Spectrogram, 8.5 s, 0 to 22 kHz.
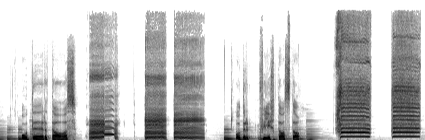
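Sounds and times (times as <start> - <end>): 
speech: 0.4 - 1.6, 4.8 - 6.2
party horn noisemaker blasts from a table bomb party cracker: 1.8 - 4.1, 6.7 - 8.4
wobbling squeaky toy noisemaker tooting: 1.8 - 4.2, 6.7 - 8.4.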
